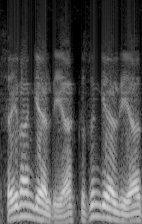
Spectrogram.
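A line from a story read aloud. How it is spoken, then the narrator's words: Plain. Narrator (Turkish): dedi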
